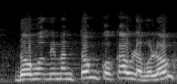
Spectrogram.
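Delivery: a hint of a harsh wife hurling insults; rude insults. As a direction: berate the husband like a shrewish wife. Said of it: "Kalau kita bicara kasar terus".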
